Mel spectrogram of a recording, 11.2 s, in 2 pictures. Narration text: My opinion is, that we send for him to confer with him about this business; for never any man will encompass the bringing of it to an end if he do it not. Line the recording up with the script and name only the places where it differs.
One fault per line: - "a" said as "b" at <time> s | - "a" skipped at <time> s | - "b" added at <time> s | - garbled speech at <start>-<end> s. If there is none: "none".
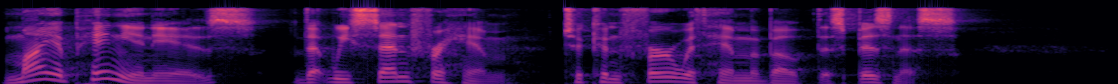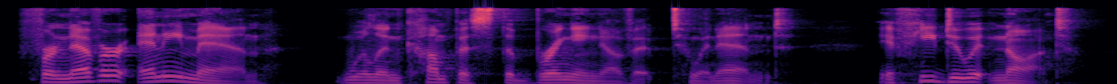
none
